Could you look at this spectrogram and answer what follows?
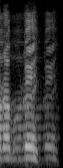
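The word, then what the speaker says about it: ربي: ওই বাক্যটায় বলে আল্লাহু রাব্বি আল্লাহু রাব্বি আল্লাহু রাব্বে আল্লাহু রাব্বে আপনাদের গাতে বলে আমি কি বললাম আল্লাহু রাব্বে আল্লাহু রাব্বে এই আল্লাহু রাব্বে যে বলছে এটা একচুি উচ্চারণ হচ্ছে আল্লাহু রব্বি কি বললাম আল্লাহু রব্বি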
